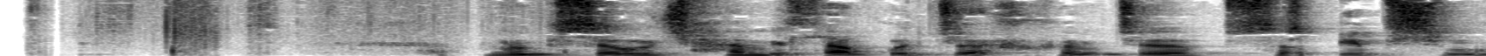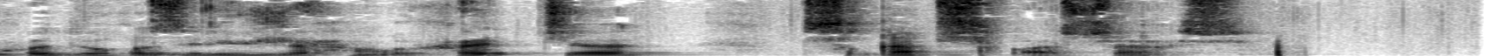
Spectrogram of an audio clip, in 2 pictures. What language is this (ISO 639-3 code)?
kbd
